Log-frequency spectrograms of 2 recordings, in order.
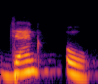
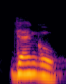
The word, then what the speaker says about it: Django: So here Django, that means here, see the pronunciation, Django. Okay, here D is silent. So that's why it is Django.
